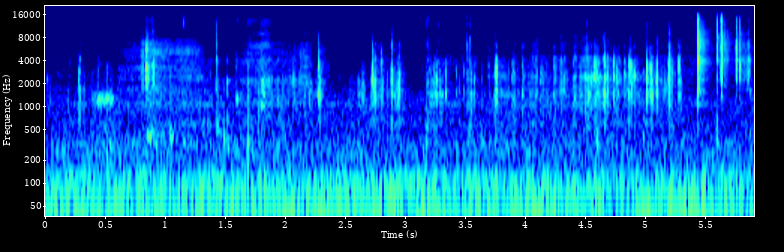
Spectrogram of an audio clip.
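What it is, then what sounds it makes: Plastic pill bottle. A medium white plastic pill bottle with a blue cap and a paper label, hollow and possibly holding pills, is handled, turned and tapped with long nails in both hands. The result is quiet, bright crinkling from the label and short, crisp clicks and taps that grow more frequent toward the end.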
